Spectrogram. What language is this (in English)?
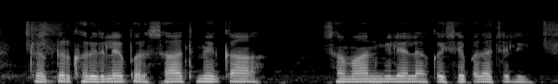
Bhojpuri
